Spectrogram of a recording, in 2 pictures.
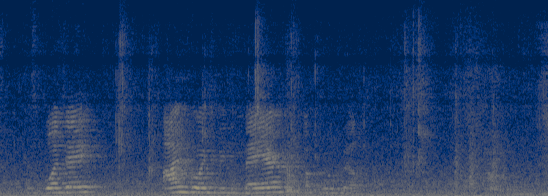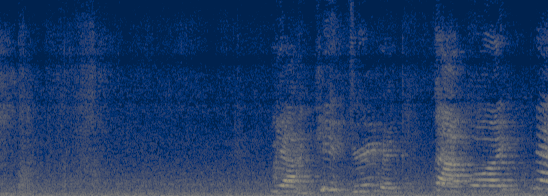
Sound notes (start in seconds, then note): none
